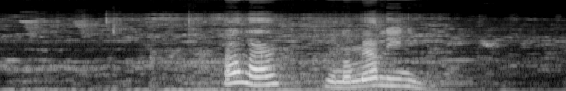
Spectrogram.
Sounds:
Laughter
